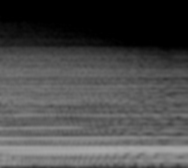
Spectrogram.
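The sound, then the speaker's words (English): A heavily distorted electric guitar holds a string bend, one loud, thick sustained note ringing on its own for the whole span without a break. “See, do that bend again, even with thick-ass distortion.”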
